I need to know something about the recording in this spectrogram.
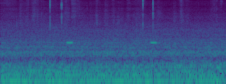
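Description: A smartwatch gives short, quiet beeps.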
